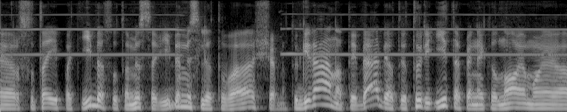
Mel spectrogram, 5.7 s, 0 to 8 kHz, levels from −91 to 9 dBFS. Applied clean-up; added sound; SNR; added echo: none; Wind instrument, woodwind instrument; 18 dB; none.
